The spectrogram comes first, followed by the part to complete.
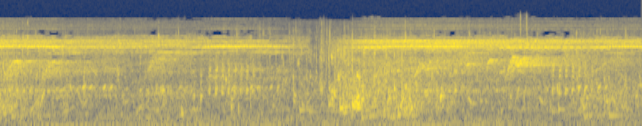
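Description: Frogs croaking irregularly over a steady high insect trill, like a night-time marsh ambience, with a louder cluster of croaks a little past halfway.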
